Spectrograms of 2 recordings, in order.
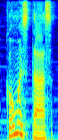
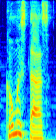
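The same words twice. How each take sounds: No difference in how they are said.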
